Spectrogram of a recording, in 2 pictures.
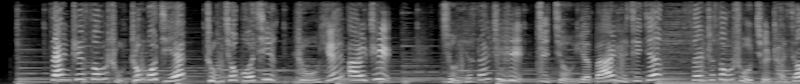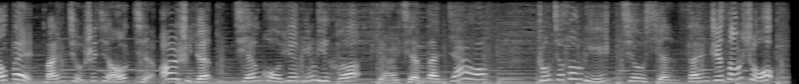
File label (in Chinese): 促销广告活力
